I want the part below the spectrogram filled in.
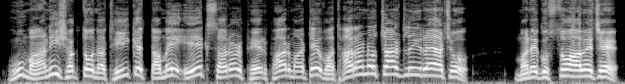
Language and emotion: Gujarati, angry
